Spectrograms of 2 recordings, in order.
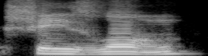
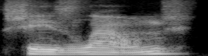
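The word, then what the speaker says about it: chaise longue: like let's say uh the the French word she's long uh which some Americans pronounce Shay's Lounge uh inaccurately pronounced that way um if our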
